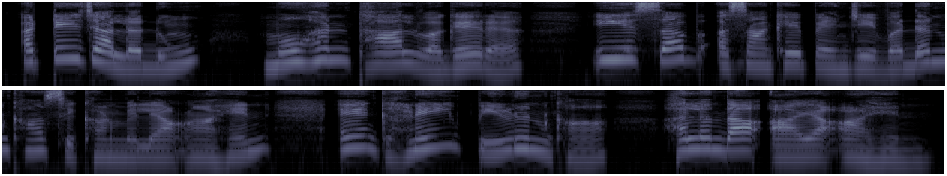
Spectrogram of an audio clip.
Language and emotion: Sindhi, neutral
